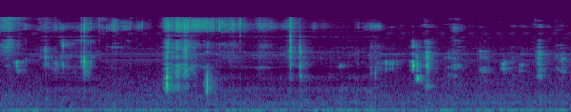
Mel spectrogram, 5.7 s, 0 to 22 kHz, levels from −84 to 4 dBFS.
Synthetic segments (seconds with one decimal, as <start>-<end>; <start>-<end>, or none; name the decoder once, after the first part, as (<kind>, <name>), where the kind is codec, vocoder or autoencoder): 0.4-1.0 (codec, SNAC); 2.2-3.8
